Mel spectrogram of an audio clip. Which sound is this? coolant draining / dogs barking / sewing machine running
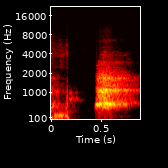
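dogs barking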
